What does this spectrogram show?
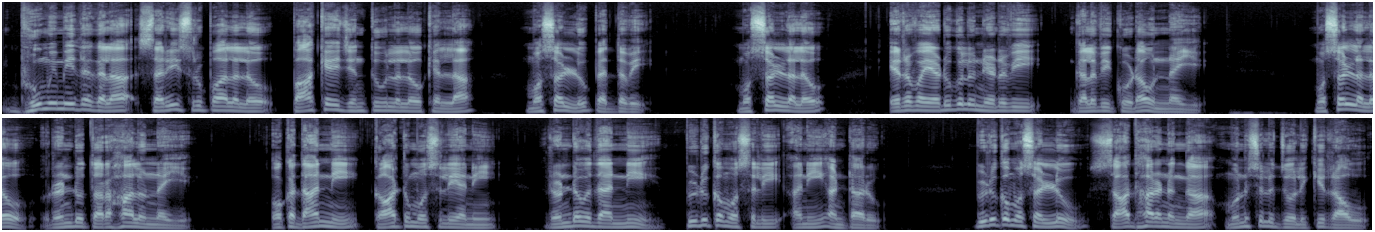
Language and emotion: Telugu, neutral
